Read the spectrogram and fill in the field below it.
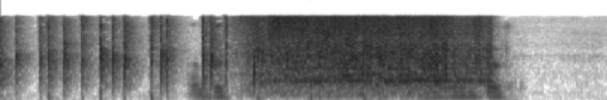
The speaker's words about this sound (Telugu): అది అంటే వాళ్ళు రెడీగా చేతులు పెట్టున్నారు క్లాప్స్ కొట్టడానికి, అవి కొట్టేస్తున్నారు.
